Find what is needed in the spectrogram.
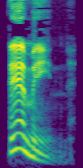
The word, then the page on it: ammine: British English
